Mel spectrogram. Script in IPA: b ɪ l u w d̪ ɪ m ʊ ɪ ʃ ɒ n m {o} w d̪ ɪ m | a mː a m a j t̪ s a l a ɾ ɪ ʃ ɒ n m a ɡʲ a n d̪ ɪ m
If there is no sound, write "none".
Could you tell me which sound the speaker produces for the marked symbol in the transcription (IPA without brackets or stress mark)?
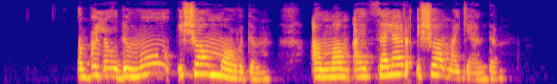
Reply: ɒ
